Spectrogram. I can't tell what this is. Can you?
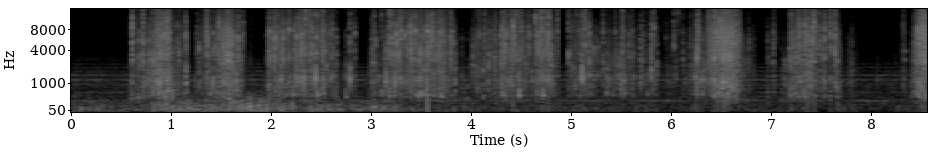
water bottle crunch
crushing a water bottle
narrative, bottle, sound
